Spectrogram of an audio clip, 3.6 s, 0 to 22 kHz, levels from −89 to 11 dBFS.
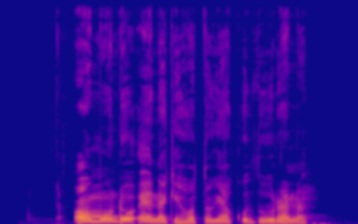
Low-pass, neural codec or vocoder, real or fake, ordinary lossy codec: none; none; real; none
